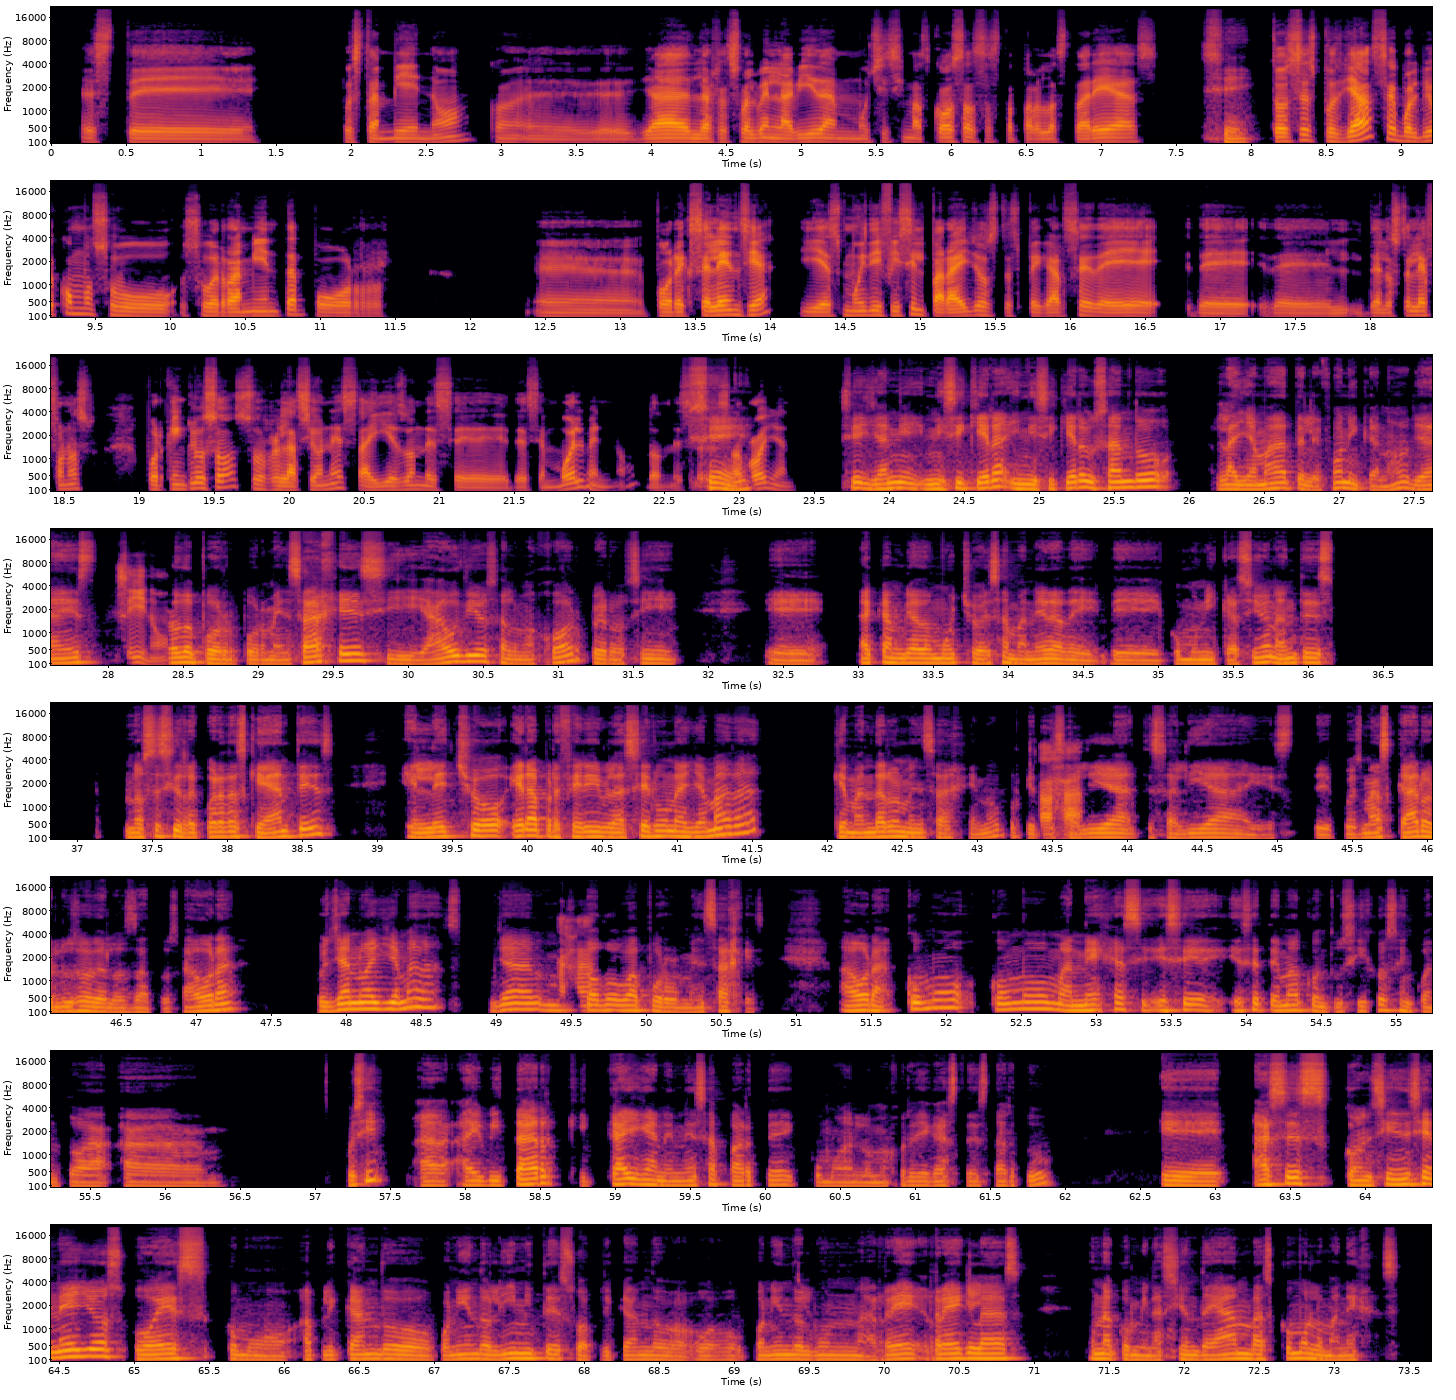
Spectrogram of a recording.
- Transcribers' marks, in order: drawn out: "Este"; other background noise
- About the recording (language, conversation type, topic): Spanish, podcast, ¿Qué haces cuando sientes que el celular te controla?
